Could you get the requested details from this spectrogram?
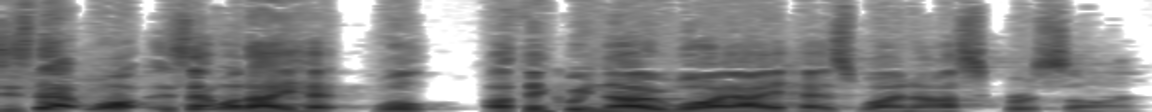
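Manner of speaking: usual speaking voice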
